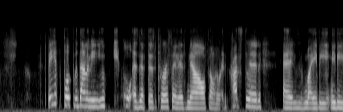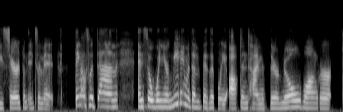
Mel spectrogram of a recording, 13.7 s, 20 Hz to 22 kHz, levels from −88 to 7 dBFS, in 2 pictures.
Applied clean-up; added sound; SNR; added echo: neural diffusion model UNIVERSE++.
